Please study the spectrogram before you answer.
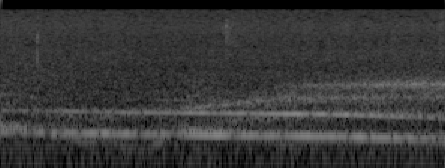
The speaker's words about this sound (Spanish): Otra vez ese aullido, lo que sea. Suena con eco. O puede que sean dos y suena más cerca.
